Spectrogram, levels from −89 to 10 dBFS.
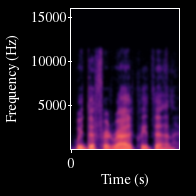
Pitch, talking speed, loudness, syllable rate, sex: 125 Hz, 145 wpm, -17 LUFS, 6.1 syllables/s, male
